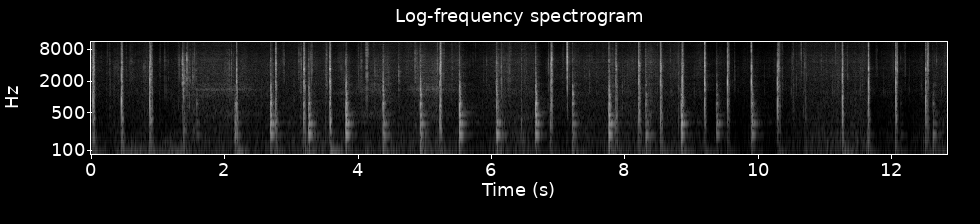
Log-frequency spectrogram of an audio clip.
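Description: Hatchet chopping into a wooden spoon-ladle blank held upright on a stump chopping block. It lands sharp strikes about two to three a second, each knocking chips off the blank, with a couple of brief pauses in the second half.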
